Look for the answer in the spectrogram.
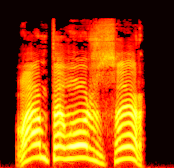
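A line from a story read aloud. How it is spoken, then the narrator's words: Knight shouting. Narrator (Russian): крикнул рыцарь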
